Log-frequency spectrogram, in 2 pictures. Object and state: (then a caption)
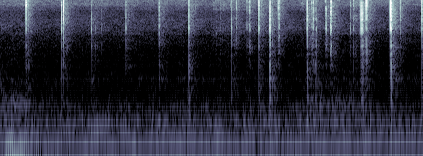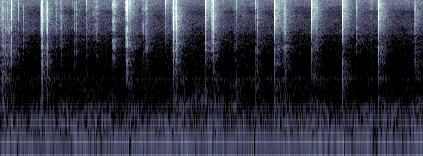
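Blue calcite raw stone. A small, rough, solid chunk of raw blue calcite is tapped with long nails, producing a rapid, irregular series of sharp, dry clicks with bright high-frequency edges and almost no ring. The clicks sit over a steady low hum, with some taps louder than others.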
